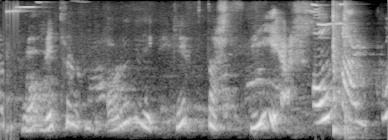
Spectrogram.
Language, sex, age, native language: Icelandic, female, 10, Icelandic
